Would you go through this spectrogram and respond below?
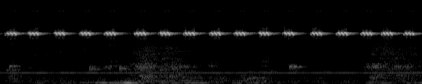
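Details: Cricket chirping, offered as a sound to drive away rats: high, clean pulses repeated steadily about four times a second, with a soft low rumble and faint scratchy noise in the background.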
